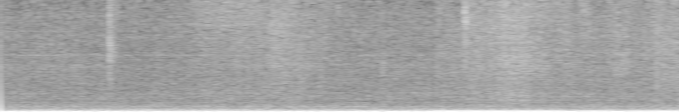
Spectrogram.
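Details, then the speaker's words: Turbo Honda tuned on Crome Gold, just after startup: low, uneven idle rumble shifting pitch partway; rough running, owner suspects very lean startup needing fuel correction work. "all right so it seems like the car is running a little funky on startup I'm gonna have to work on these fuel Corrections here"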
